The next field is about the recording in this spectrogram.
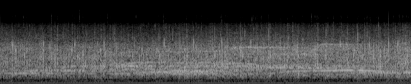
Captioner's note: audience cheering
